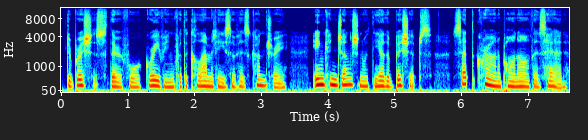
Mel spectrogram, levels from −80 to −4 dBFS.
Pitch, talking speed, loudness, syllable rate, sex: 165 Hz, 165 wpm, -20 LUFS, 5.5 syllables/s, female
